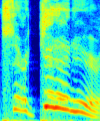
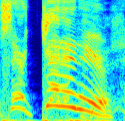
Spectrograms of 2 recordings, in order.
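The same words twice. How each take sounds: First: It is said calmly, without anger. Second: It is said with more anger. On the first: The speaker calls it wrong. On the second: The speaker calls it right.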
